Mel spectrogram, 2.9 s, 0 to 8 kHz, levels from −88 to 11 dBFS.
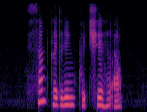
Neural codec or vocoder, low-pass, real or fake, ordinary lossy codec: codec, 16 kHz, 2 kbps, FreqCodec, smaller model; 7.2 kHz; fake; Opus, 64 kbps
